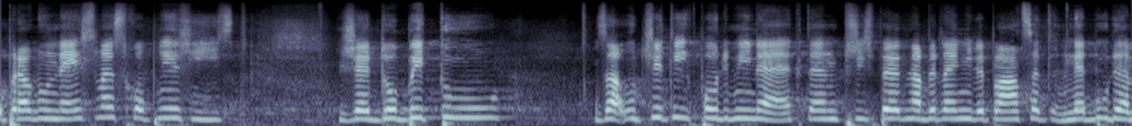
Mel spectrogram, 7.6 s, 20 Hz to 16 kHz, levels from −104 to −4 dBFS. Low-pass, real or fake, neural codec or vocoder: 14.4 kHz; fake; codec, 44.1 kHz, 2.6 kbps, SNAC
